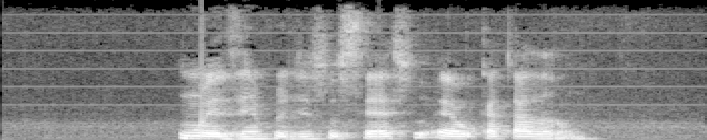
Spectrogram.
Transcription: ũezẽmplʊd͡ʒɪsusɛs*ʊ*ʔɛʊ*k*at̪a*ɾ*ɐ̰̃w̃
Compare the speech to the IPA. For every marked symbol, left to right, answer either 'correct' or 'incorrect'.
correct, correct, incorrect: l

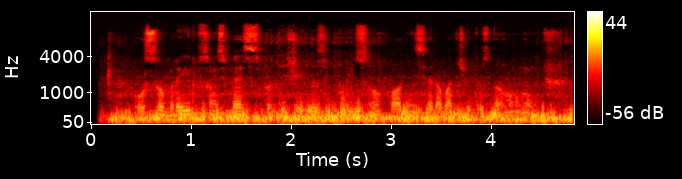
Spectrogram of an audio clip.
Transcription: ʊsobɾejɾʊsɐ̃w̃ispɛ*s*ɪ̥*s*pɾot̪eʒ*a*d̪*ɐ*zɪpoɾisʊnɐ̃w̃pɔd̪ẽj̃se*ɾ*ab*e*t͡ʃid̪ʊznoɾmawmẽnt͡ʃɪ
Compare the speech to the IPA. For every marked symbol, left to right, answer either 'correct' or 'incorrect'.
correct, correct, incorrect: i, correct, correct, incorrect: a

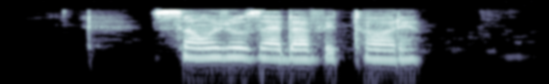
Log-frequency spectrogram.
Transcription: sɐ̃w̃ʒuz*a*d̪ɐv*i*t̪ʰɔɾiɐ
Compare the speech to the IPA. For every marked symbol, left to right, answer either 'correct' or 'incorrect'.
incorrect: ɛ, correct

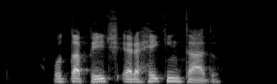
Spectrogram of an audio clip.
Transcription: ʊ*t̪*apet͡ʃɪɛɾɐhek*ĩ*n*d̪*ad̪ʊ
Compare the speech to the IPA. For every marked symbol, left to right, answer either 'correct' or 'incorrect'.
correct, correct, incorrect: t̪

